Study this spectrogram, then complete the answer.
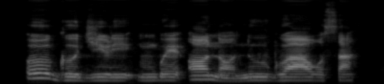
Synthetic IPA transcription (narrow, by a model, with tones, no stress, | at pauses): o˦ɡo˨d͡ʒi˨ɾi˨ŋ͡m̩˨ɡ͡be˨ʔɔ˦nɔ˨nu˦ɡu˦a˦wʊ˦sa˦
